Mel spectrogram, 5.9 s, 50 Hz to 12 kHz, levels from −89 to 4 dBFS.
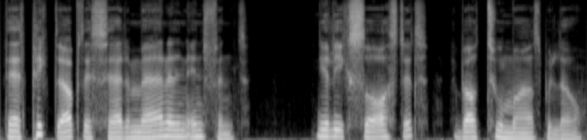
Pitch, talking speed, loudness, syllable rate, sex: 135 Hz, 175 wpm, -18 LUFS, 5.1 syllables/s, male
